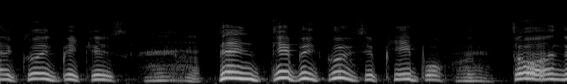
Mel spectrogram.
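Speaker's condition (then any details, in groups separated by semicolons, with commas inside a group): Cerebral palsy; from birth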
